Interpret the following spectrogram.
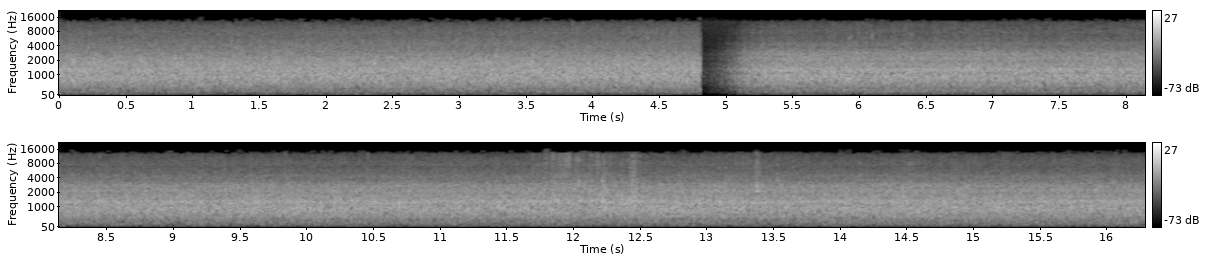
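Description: Steady rush of river water flowing past an old breached stone weir. It cuts out suddenly for a moment about five seconds in, then returns.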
